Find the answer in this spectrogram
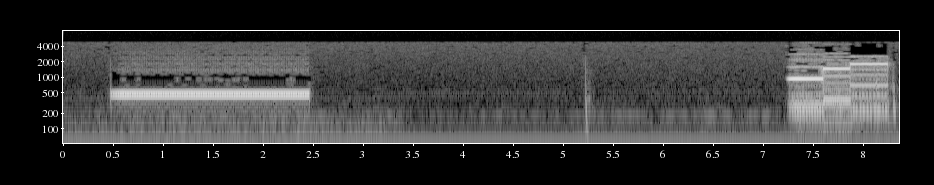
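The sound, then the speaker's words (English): A telephone line to the 2600 Voice BBS rings once with a steady, buzzy two-second tone, then goes quiet until a single click as the line picks up, followed by a short run of rising electronic tones. “And many people are confused by the way the phone is picked up, so don't be confused when you hear this.”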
